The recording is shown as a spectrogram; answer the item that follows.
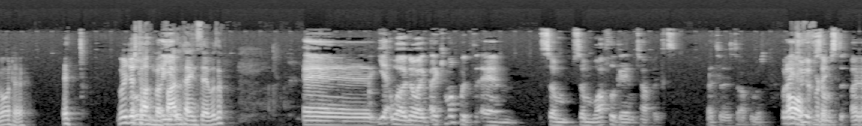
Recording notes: Is on the zoom again.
